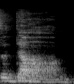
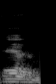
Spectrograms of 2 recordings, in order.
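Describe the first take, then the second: First: The stress is on the last syllable. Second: The stress is on the first syllable. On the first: The speaker calls it right. "almost always the accent's on the last syllable" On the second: The speaker calls it wrong. "I know you thought his name was Adam"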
